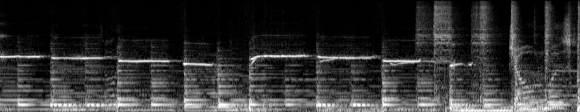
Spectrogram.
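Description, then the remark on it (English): A clear whistled melody moves in short stepped phrases over a full band backing of piano, bass and drums, steady and prominent for several seconds, with bright cymbal crashes near the end. “Whistling.”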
